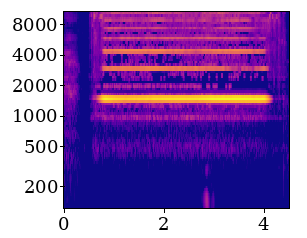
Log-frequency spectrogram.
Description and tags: Part of the Good-sounds dataset of monophonic instrumental sounds.
instrument::flute
note::Fsharp
octave::5
midi note::66
good-sounds-id::142
dynamic_level::p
